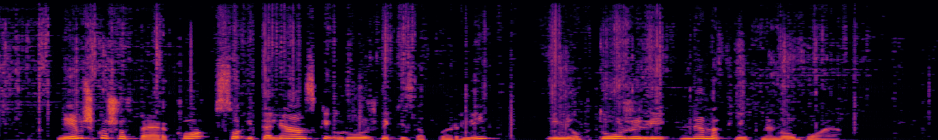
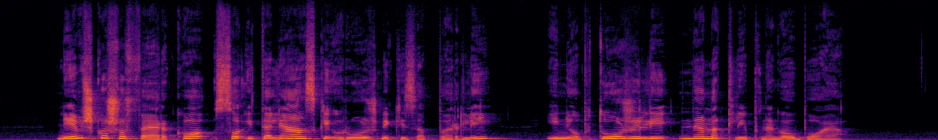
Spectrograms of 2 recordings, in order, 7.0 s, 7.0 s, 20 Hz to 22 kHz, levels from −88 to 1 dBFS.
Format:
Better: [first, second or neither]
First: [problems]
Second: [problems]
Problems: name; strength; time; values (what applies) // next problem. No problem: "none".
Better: second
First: noise reduction (classical method spectral subtraction)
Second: none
